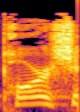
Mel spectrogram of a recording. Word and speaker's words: Porsche: I mean, it is a two-syllable word if you go with the German pronunciation, and if you listen to the folks from Germany, they always say Porsche and the Porsche family and all that. So, I mean, if you prefer the one-syllable version, I don't necessarily have a problem with it. But to be correct, Porsche is the correct pronunciation.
